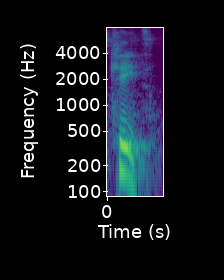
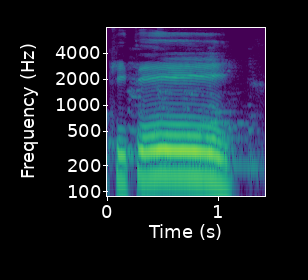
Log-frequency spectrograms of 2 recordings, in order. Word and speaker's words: Keith: the sentence and then you put an extra syllable at the end of my name. It's Keith, not in Australia. Keith, oh, Keithy.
